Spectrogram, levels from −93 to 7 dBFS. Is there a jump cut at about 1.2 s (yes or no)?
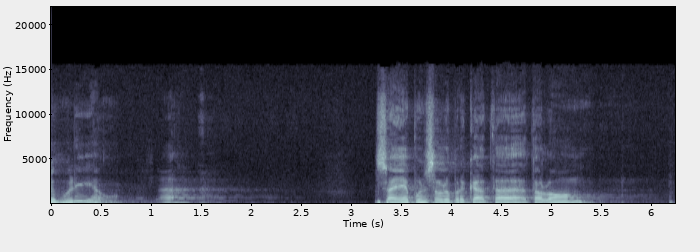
yes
